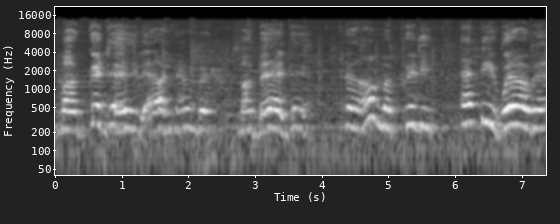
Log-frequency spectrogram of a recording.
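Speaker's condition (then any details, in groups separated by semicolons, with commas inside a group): Cerebral palsy; cerebral palsy, affects walking and hands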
